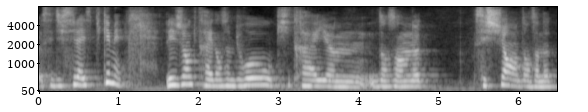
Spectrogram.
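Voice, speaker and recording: A woman's fairly high voice with ordinary pitch variation, plus noticeable background noise and audible room echo. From France, Landes (Atlantic coast). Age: 30s. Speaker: ballet dancer. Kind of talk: interview.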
